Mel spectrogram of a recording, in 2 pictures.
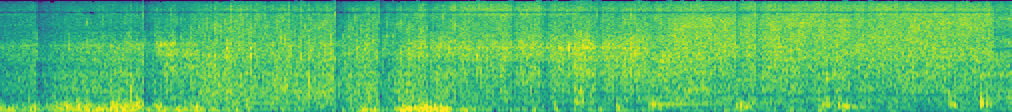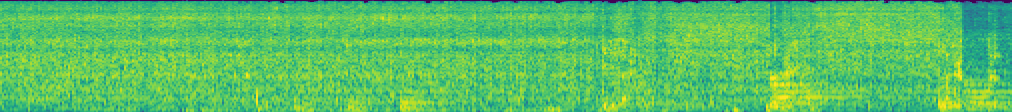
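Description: Sauce, chopped lemongrass, chillies and garlic sizzling in hot oil in a large wok, a steady hiss that eases a little about halfway through. Near the end a metal ladle stirs and scrapes against the pan.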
